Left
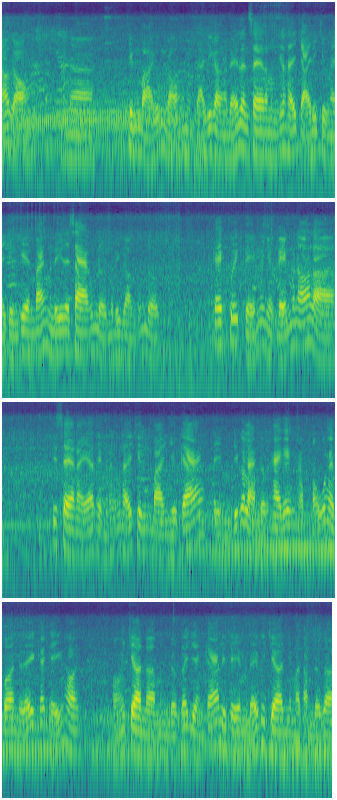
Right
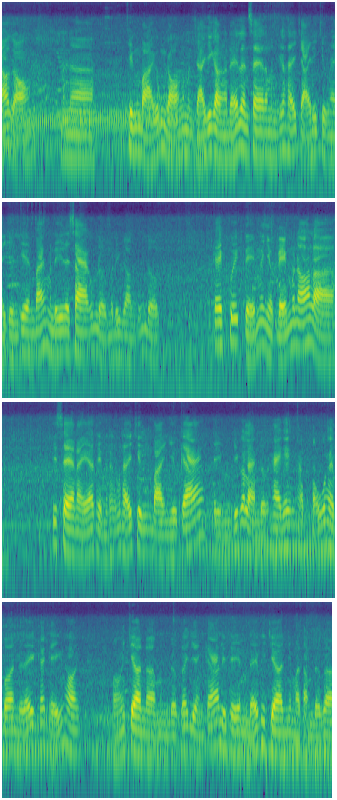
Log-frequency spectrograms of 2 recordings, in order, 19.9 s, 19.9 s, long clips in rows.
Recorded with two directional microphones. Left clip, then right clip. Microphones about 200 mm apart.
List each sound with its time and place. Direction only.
0.0 s speech: 15° right (ahead or behind)
3.0 s speech: 30° right (ahead or behind)
3.3 s speech: 15° right (ahead or behind)
8.2 s speech: 15° right (ahead or behind)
